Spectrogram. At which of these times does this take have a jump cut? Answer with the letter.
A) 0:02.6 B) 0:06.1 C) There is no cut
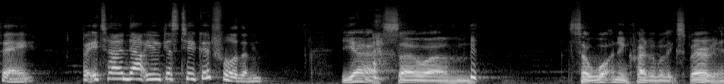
C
